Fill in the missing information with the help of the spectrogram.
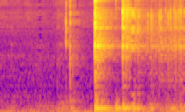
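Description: A cap drops and hits a hard surface with a sharp, bright clatter and a brief rattling ring as it settles, preceded by a faint tick. No one speaks.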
